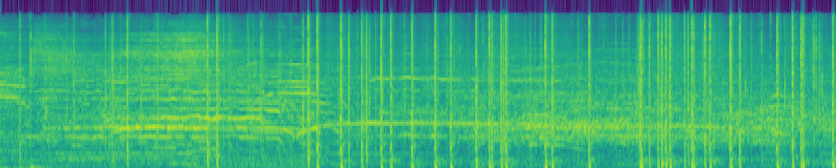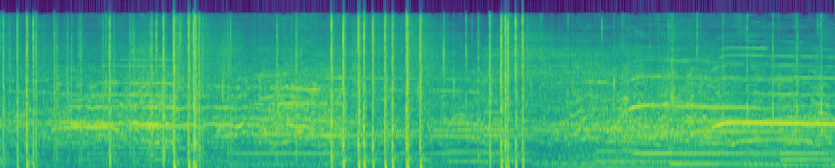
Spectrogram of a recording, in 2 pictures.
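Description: Stage fireworks going off in a rapid run of sharp bangs and crackles, from about two seconds in until about thirteen seconds, over crowd noise and music. Deep bass notes come back in near the end.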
